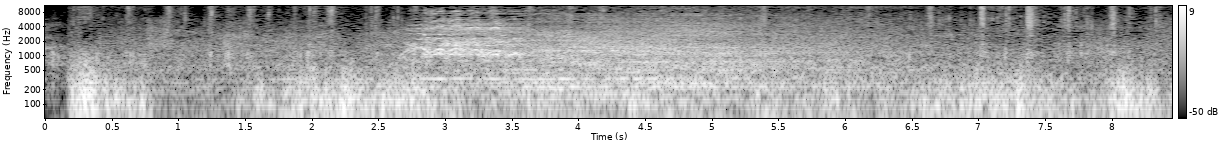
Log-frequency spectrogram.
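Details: An 11-year-old pure-bred Friesian horse being readied for a ride, giving a drawn-out whinny in the middle, harmonic and wavering, amid shuffling hoof clops and a person's soft praise.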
